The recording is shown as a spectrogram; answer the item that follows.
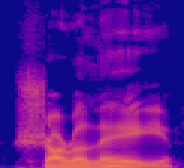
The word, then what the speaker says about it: Charolais: at the top of page 209 it is pronounced charolais it is spelled capital c h a r o l a i s charolais noun from 1893 any of a breed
